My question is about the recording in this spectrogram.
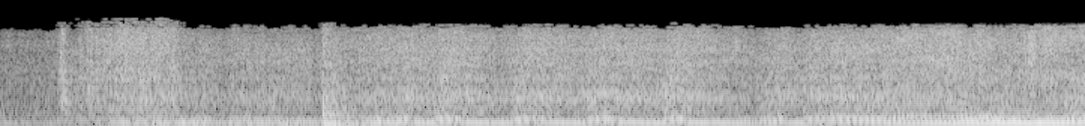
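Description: A taxi's engine drones as the car drives away at night. A steady, low motor hum wavers in pitch and climbs toward the end, with one dull thud early on.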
